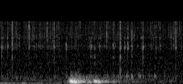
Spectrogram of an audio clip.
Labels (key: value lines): label: anthrophony, bomb
recorder: HydroMoth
